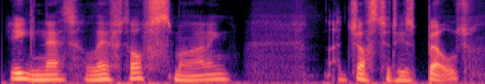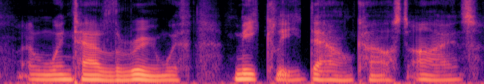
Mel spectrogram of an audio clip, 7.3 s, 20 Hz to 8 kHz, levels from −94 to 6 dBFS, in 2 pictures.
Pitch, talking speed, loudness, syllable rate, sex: 125 Hz, 140 wpm, -19 LUFS, 3.9 syllables/s, male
